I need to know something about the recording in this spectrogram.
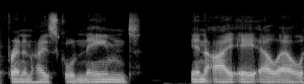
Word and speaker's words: Niall: I actually used to have a friend in high school named Niall. He said it was Neil, but then this guy Niall Horan showed up and fucked that up for everybody.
